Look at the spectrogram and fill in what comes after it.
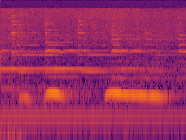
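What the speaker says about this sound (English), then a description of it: "An owl? But it's still daytime." Two soft owl hoots from an RPG Maker game, a short rising call followed by a longer drawn-out one, heard over a steady low electronic hum and faint background tones.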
